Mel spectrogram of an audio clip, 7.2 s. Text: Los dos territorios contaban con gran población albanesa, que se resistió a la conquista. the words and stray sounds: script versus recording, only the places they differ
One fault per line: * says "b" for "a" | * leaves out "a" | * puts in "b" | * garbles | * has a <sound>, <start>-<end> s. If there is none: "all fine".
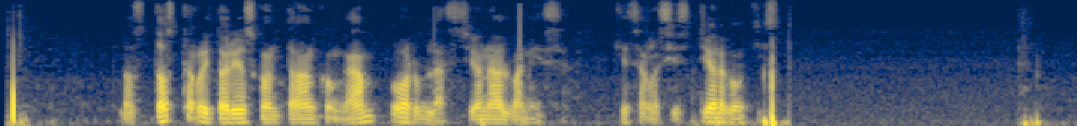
all fine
